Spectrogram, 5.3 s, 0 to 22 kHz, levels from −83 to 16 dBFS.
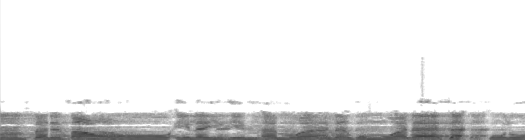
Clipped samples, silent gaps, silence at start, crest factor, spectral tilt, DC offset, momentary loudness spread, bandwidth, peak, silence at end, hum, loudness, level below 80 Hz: under 0.1%; none; 0 s; 18 dB; -2.5 dB/octave; under 0.1%; 6 LU; 6.6 kHz; 0 dBFS; 0 s; none; -18 LUFS; -58 dBFS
